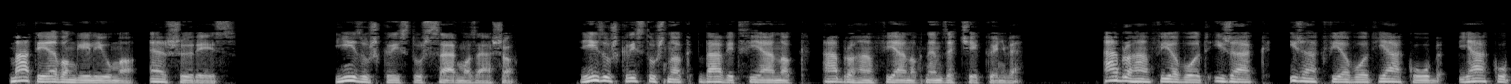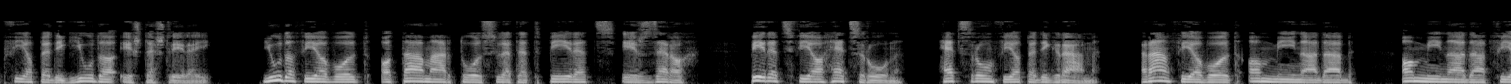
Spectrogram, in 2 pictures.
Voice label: hungarian bible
